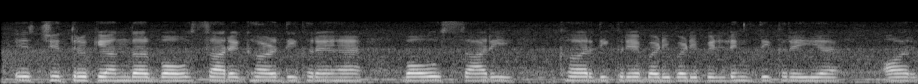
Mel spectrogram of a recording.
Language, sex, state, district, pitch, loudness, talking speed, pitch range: Hindi, female, Chhattisgarh, Raipur, 170 Hz, -16 LUFS, 155 wpm, 170-175 Hz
